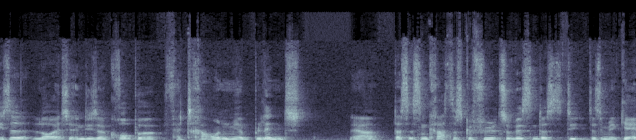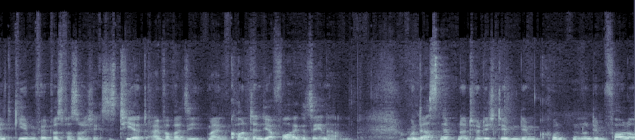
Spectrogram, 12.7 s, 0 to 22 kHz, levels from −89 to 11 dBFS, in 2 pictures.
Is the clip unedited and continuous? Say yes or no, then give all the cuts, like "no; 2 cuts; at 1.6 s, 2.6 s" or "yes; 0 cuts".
yes; 0 cuts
